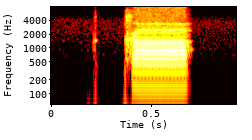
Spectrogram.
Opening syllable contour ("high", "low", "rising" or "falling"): high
